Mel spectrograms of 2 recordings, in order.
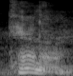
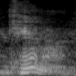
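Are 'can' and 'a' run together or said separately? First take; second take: run together; run together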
